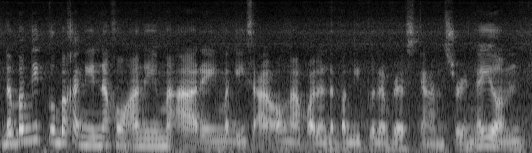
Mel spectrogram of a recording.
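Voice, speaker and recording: A middle-aged woman from the Philippines giving a health talk to her viewers, chatty, switching often into English and full of animated asides. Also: low voice, a little fast, slight background noise. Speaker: health vlogger. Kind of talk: casual talk to camera.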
